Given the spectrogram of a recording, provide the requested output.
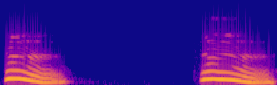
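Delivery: teacher's demonstration hum; one-syllable hum. Shown as a demonstration. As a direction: hum one long falling beat, pause, repeat. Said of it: "can hum one syllable".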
